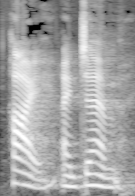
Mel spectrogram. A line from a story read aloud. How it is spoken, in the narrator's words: he says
